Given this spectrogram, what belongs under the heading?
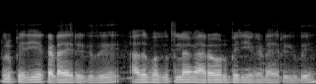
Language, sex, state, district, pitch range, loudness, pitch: Tamil, male, Tamil Nadu, Kanyakumari, 105-110 Hz, -18 LUFS, 110 Hz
